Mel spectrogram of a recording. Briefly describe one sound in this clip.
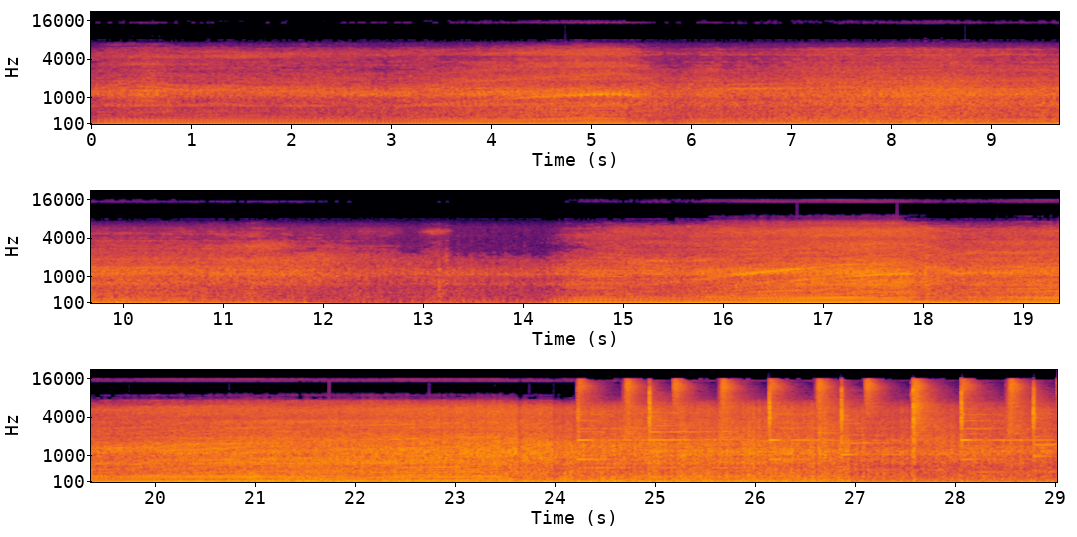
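A motorcycle engine drones steadily, its pitch rising and falling as it shifts gears.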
